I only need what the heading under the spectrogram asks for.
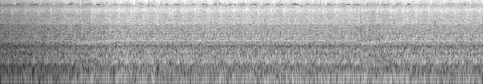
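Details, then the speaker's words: Subaru Impreza with check engine light, heard at the tailpipe at idle: uneven stumbling rhythm, each pop a misfire; idle drops, worse in drive or reverse; code shows misfire solely on cylinder three, faulty spark plug wire suspected. "listening to it from the tailpipe will definitely make it noticeable and each one of those pop pops is a misfire"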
